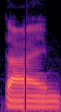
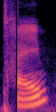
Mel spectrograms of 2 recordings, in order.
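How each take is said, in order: First: The t is hard and has no puff of air. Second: The t is released with a strong puff of air. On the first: The speaker calls it wrong. "এতদিন আমরা এটাকে বাংলা টয়ের মতো করে উচ্চারণ করতাম" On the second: The speaker calls it right. "শুদ্ধভাবে হবে ঠি ঠি। তাহলে এভাবে বলতে হবে"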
